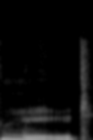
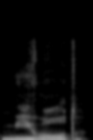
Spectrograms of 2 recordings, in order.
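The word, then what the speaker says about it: mulled: It's pronounced mold, not muled.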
